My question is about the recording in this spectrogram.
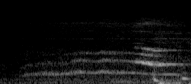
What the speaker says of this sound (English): Oh, that's how OG meowed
